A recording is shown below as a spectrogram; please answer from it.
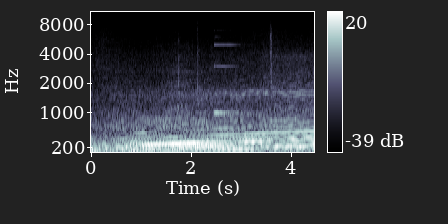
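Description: A VW Golf 8 GTI Clubsport on the Nürburgring at speed, engine note rising steadily under acceleration with a smooth, loud whirring drone heard from inside, no speech.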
